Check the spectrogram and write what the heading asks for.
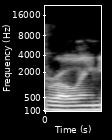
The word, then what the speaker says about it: Rowling: I think I pronounced it wrong. Rowling. Whatever. J.K. I think Rowling. it's rolling. Yeah.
